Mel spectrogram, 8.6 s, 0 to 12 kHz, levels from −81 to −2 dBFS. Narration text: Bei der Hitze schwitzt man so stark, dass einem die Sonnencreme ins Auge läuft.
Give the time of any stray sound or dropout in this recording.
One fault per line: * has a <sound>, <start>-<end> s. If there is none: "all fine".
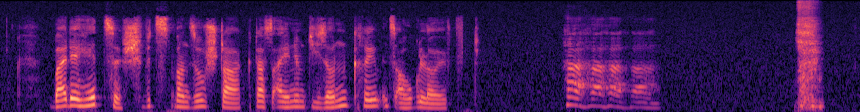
* has a laugh, 5.6-6.6 s
* has a sneeze, 7.9-8.3 s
